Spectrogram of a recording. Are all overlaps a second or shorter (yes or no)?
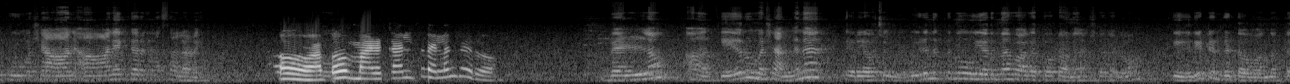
yes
